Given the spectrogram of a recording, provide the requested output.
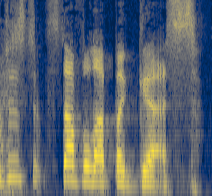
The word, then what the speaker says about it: Snuffleupagus: Mr. Snuffleupagus? Uh-huh. Snuffleupagus. Sorry. Uh-huh. I don't know why I said a k.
